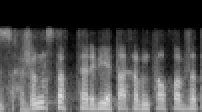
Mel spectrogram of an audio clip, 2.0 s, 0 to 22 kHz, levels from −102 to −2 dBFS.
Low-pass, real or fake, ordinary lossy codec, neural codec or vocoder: 7.2 kHz; fake; Opus, 16 kbps; codec, 16 kHz, 0.8 kbps, ZipCodec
